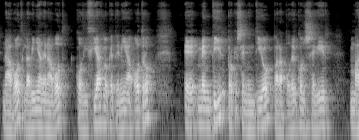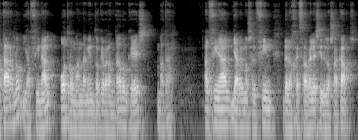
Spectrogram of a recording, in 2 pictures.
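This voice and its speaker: A pastor from Spain with a Spanish accent, teaching an earnest Bible-study sermon that speaks straight to the listener and keeps checking in with him. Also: male voice, low voice, moderate pace, reverberant. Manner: earnest, addresses listener directly with frequent "¿vale?" and "¿verdad?".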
